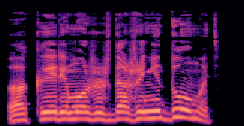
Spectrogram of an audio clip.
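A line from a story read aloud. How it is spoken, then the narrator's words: Father growling. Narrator (Russian): прорычал отец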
